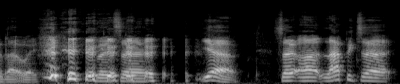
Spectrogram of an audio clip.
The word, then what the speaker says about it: Laputa: If you pronounce it that way, it's fine. – Yeah. – Just don't put the accent on the U. – Yeah, so Laputa is this...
